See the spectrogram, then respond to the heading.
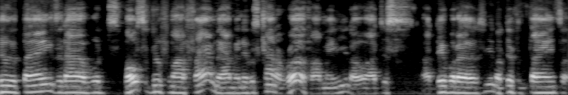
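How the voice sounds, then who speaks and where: The voice is somewhat breathy, with an American accent. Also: man. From California. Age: 60s. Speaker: blind interviewee. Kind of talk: interview. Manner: halting, many fillers.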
